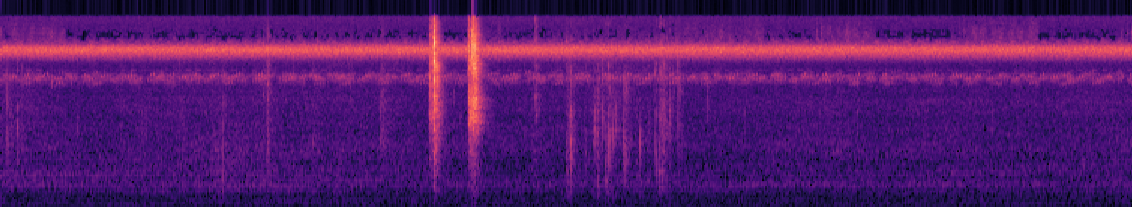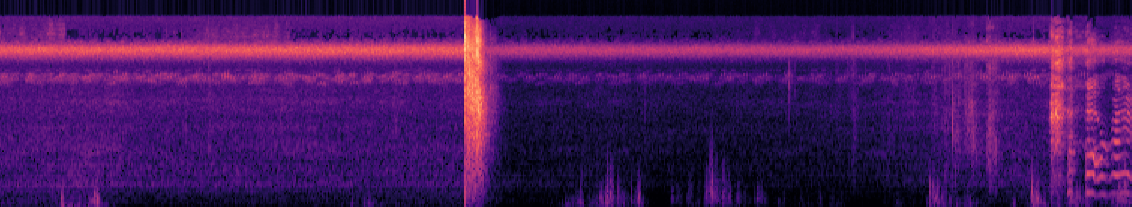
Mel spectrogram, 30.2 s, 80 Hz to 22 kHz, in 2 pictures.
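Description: A single crack of a Remington .22 LR rifle shot about twenty seconds in, the loudest sound, fired at a golf ball that it hits. Before the shot a steady high insect chirring runs on, with two sharp clicks about six seconds in. The chirring stops after the shot.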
